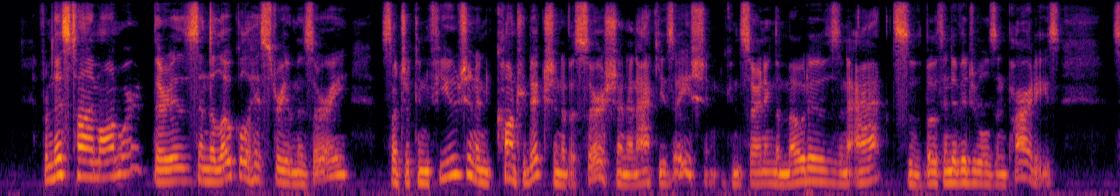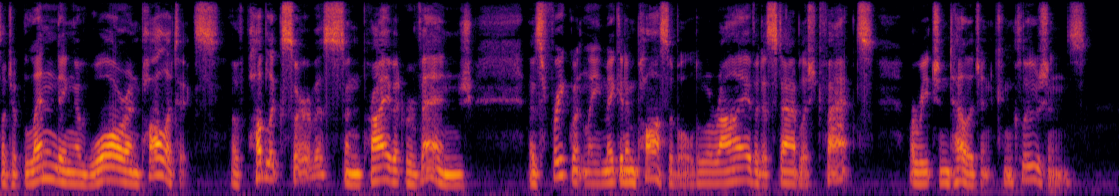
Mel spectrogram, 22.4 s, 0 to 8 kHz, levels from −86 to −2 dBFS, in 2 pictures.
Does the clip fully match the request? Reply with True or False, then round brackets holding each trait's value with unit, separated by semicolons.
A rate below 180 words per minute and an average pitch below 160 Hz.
True (160 wpm; 135 Hz)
